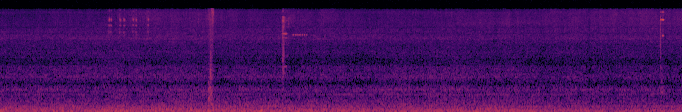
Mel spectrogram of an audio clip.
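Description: A low, steady rumbling hum drones throughout.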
